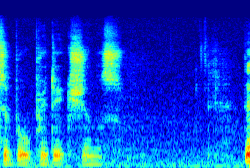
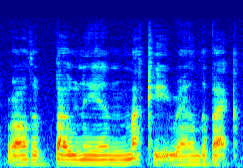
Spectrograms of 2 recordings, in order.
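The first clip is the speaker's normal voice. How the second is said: ordinary delivery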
